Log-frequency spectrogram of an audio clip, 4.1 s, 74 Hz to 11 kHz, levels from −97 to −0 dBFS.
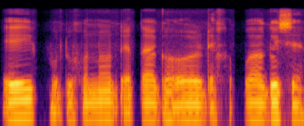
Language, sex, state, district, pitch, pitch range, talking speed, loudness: Assamese, male, Assam, Sonitpur, 95 Hz, 95-100 Hz, 120 wpm, -17 LUFS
